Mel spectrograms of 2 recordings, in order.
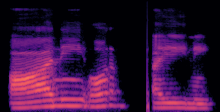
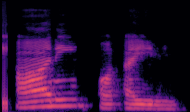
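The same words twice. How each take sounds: First: آنی اور عینی said slowly, each long ending drawn out clearly; stretched ending sounds. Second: Said in the usual way. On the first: Shown as a demonstration. Teacher drawing students' ear to the endings, slow and clear. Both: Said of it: "آواز پہ آپ نے غور کرنا ہے".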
